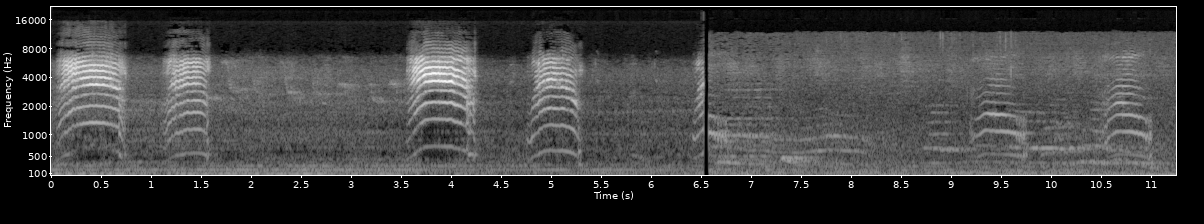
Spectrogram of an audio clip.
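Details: Stray cats asking for food: four loud, bright meows in two pairs, then several softer, lower mews over a rougher, noisier background.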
